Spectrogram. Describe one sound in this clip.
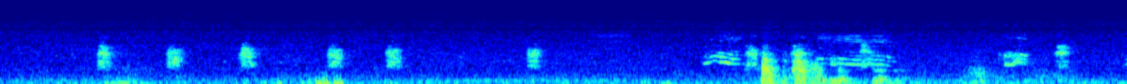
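A dog whines in short, high bursts close by.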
